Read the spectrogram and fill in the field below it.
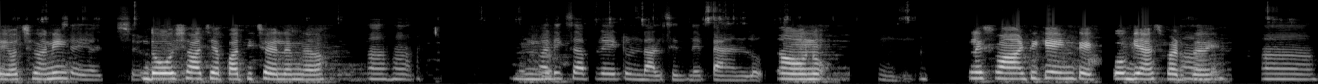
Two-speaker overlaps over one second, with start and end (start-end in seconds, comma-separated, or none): none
